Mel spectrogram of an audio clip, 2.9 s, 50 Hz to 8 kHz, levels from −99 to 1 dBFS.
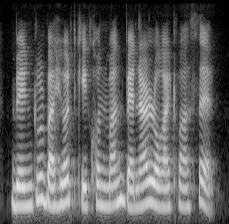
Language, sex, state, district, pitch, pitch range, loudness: Assamese, female, Assam, Kamrup Metropolitan, 220 Hz, 210-245 Hz, -17 LUFS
